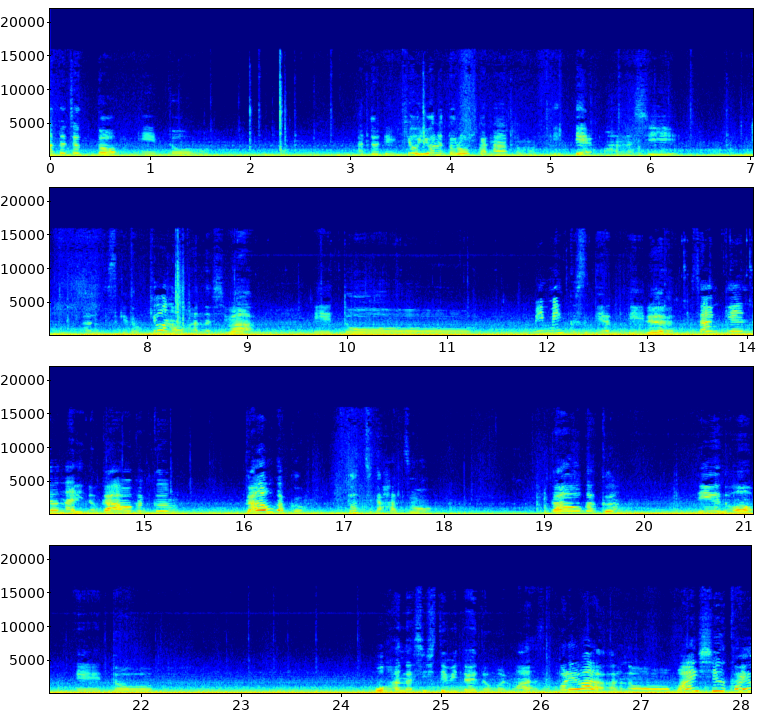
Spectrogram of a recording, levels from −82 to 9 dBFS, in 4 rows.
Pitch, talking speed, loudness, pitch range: 65 Hz, 235 characters per minute, -16 LUFS, 65-80 Hz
